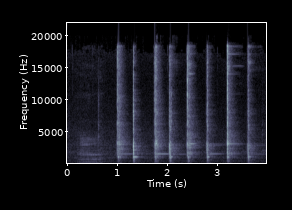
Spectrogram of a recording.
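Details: 1995 Sea-Doo GTS that won't start, during reassembly: sharp metallic clicks about eighty a minute, unevenly spaced, with no cranking; source unknown.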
